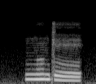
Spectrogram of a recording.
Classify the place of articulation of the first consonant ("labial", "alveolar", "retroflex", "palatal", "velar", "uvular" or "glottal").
velar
